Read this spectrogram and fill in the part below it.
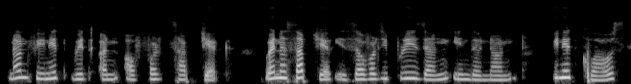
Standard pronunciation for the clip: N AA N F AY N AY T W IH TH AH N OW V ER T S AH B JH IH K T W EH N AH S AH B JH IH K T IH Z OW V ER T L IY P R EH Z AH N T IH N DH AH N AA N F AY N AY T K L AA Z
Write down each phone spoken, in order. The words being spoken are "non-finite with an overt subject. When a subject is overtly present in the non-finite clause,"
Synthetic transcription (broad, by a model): N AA N F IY N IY T W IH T AH N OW F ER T S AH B JH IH K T W EH N AH S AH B JH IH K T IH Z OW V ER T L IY P R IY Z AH N IH N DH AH N AA N F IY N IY T K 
